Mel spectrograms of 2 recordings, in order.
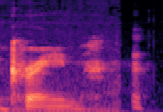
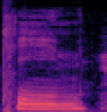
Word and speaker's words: Keane: coffee say I wish my name was crane I said I'm sorry I must have mispronounced it Keane I apologize Keane thank you for hanging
